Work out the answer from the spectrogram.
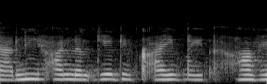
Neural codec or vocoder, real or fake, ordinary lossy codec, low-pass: autoencoder, 22.05 kHz, a latent of 192 numbers a frame, VITS, trained on one speaker; fake; none; 7.2 kHz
